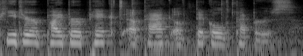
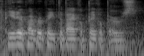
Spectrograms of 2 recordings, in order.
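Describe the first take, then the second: First: It is said slowly with exaggerated mouth movements. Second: It is said quickly with ordinary mouth movements. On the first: "doing them very slowly, and really exaggerate the the mouth and lip movements" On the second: "the trick of tongue twisters is doing them quickly"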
